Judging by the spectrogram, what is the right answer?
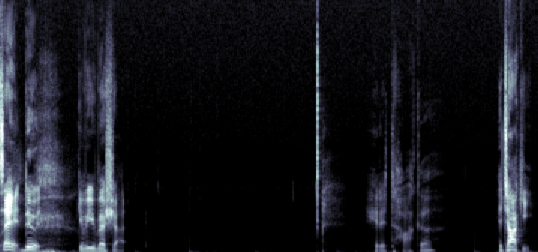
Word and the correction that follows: Hidetaka: No. – It's H. It's Hide. Hidetaka.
